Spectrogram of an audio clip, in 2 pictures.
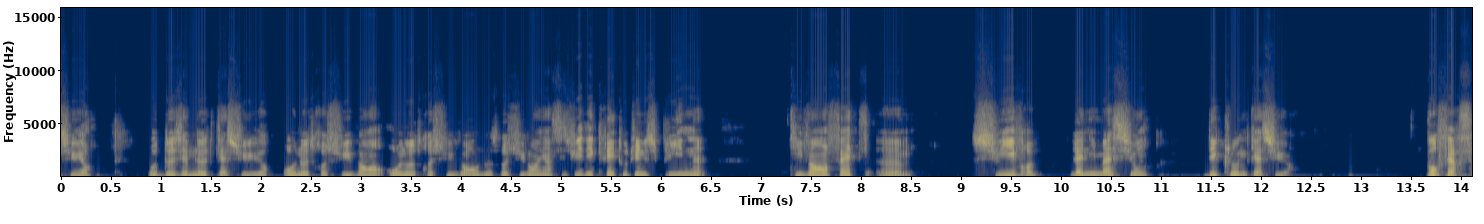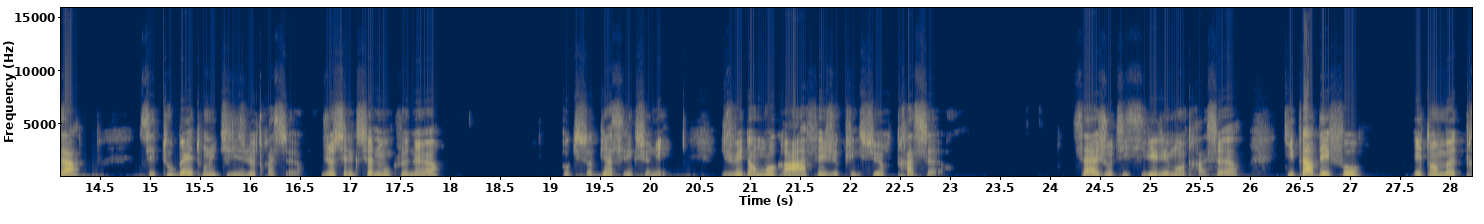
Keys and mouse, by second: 6.5 click, 18.0 click, 21.3 click, 23.6 click.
